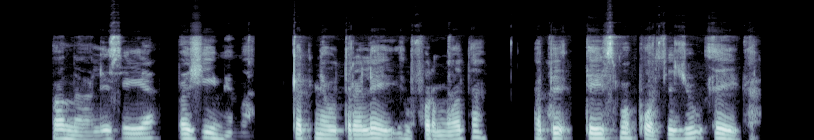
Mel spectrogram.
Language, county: Lithuanian, Alytus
